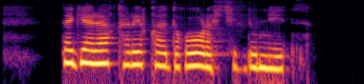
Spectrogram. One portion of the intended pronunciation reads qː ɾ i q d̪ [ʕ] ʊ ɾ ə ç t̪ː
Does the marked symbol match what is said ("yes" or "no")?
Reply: no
